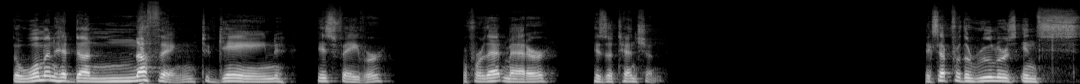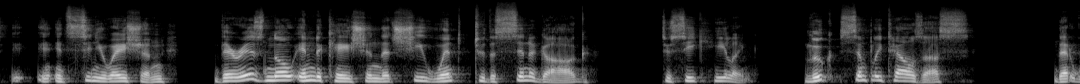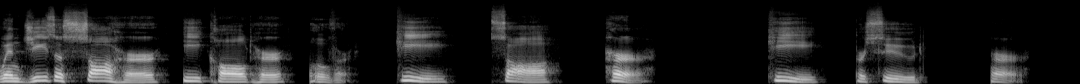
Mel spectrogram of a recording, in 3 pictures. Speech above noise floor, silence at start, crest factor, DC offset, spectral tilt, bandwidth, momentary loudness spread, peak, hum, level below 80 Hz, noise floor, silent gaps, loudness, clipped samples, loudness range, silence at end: 66 dB; 0.15 s; 18 dB; under 0.1%; -5.5 dB/octave; 16.5 kHz; 15 LU; 0 dBFS; none; -64 dBFS; -83 dBFS; none; -18 LUFS; under 0.1%; 9 LU; 0.65 s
